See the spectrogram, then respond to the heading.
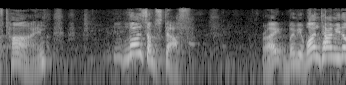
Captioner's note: laughs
